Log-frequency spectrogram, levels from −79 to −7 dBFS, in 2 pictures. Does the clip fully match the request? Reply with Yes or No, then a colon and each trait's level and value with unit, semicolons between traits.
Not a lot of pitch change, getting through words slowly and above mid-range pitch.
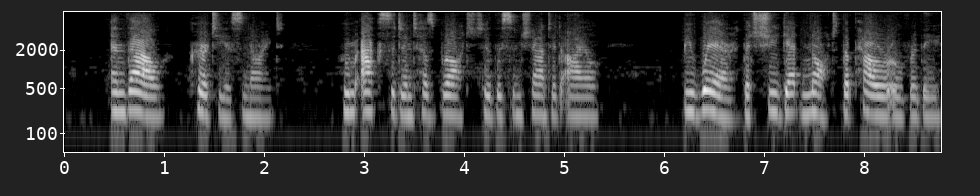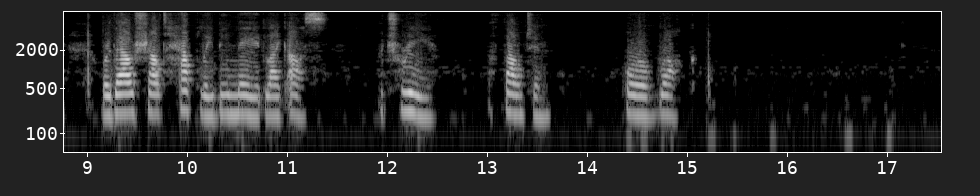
Yes: narrow, 1.9 semitones; slow, 125 wpm; high, 195 Hz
